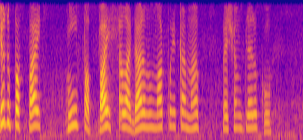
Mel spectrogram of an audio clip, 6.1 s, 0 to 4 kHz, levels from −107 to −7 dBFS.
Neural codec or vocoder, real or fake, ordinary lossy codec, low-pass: codec, 24 kHz, 0.9 kbps, WavTokenizer, small release; fake; none; 3.6 kHz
